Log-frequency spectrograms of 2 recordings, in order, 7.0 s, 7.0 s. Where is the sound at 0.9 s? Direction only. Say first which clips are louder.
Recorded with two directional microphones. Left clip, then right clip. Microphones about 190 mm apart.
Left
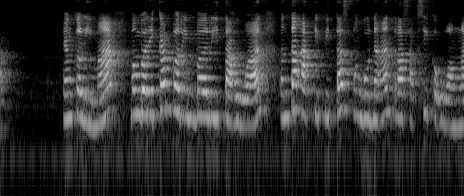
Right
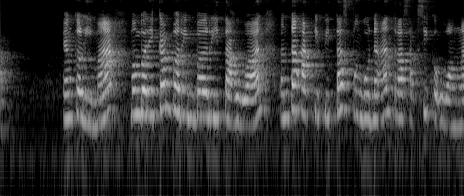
Right 1 dB; 5° left (ahead or behind).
